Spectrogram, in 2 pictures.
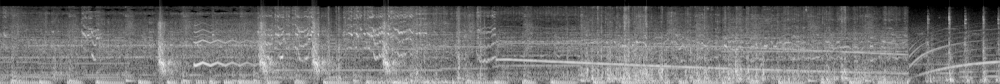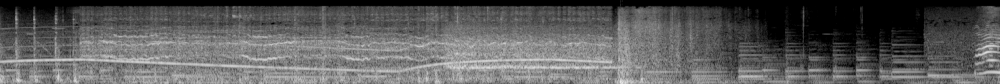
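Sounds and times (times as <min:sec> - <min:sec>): police siren wailing: 0:01.6 - 0:16.2.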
